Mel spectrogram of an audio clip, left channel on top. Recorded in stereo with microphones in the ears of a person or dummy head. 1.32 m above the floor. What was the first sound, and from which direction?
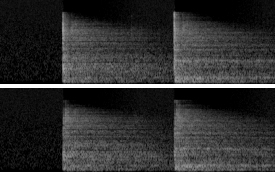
An alarm clock, 75° left (ahead or behind).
